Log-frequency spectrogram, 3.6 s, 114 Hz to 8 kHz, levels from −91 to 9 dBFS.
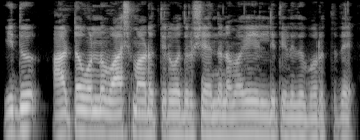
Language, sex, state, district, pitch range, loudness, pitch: Kannada, male, Karnataka, Koppal, 115-125 Hz, -18 LUFS, 120 Hz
